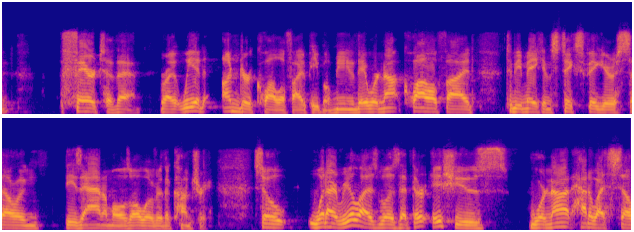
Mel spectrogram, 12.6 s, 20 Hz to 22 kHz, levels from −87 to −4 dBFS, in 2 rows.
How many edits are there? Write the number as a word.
one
